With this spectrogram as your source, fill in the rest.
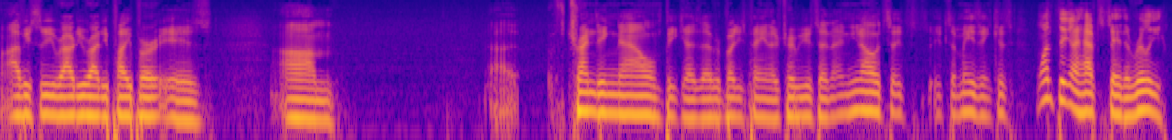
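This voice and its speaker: A man hosting a podcast alone, talking off the cuff in a halting, rambling way. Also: lowish voice, darkish tone, smooth, no echo. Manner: halting and rambling, frequently restarting thoughts. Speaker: wrestling podcast host. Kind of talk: unscripted solo podcast talk.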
